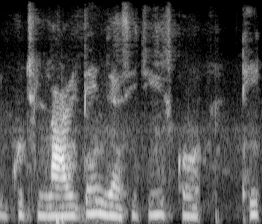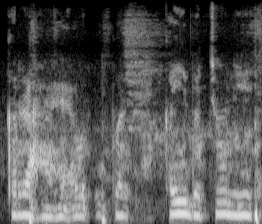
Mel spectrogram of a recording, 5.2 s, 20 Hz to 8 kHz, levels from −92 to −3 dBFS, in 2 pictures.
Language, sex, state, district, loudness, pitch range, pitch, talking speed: Hindi, male, Haryana, Rohtak, -20 LUFS, 130-150 Hz, 140 Hz, 160 wpm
